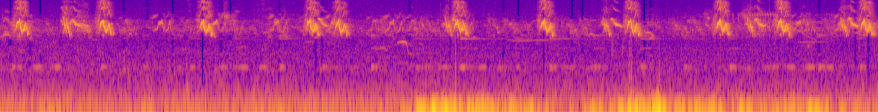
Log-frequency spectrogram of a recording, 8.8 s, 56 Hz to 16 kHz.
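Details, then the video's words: In the nest on the second breeding day, grey heron chicks utter grating, husky notes in loose pairs, with a low rumbling disturbance midway through. "RELAX SONIDOS IMAGENES NATURALEZA | Garza real (Ardea Cinerea) Crianza Dia 2| Grey Heron Breeding"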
